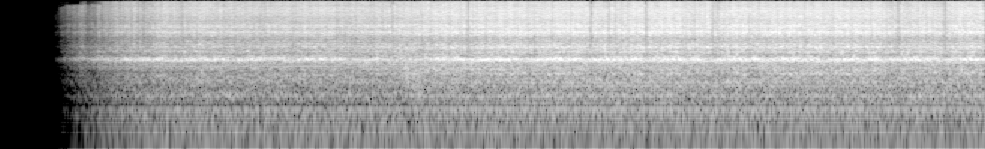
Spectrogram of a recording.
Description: The noise you hear is that of the accessory belt tensioner failing.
